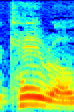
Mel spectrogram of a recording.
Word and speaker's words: Cairo: Oddly enough, though, Illinois is sometimes referred to as Egypt because the fertility of the soil in and around Cairo, or Cairo giving it the Illinois pronunciation, resembles that of its Egyptian namesake.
